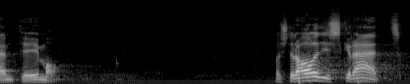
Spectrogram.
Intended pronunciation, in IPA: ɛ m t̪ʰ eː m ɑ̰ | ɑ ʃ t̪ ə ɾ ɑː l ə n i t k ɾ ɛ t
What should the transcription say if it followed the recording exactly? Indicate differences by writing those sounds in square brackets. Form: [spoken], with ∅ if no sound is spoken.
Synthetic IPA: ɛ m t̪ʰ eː m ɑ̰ | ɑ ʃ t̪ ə ɾ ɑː l ə [d] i [s] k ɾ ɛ t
